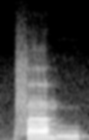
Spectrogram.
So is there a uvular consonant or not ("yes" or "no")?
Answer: no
